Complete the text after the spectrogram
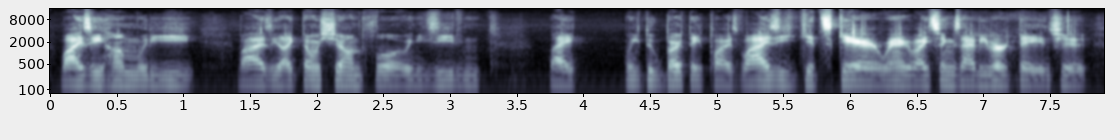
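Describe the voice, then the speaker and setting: A man's voice: level tone, fast talker, sharp tone, dry recording. A young man co-hosting a podcast, rambling through childhood memories with lots of fillers and trailing-off phrases. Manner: rambling, filler-heavy, drops low when thoughtful. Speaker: podcast co-host. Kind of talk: casual chat.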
